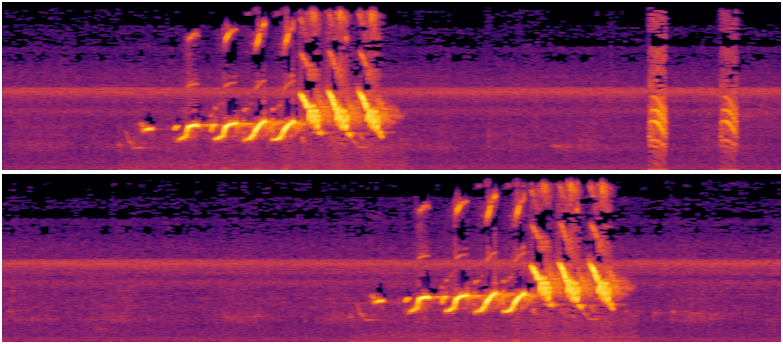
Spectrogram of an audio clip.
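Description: A small songbird sings a quick, rising trill of whistled notes, twice.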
